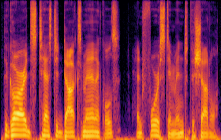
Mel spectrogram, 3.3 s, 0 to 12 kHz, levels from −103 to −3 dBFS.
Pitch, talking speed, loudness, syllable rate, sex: 100 Hz, 200 wpm, -17 LUFS, 5.8 syllables/s, male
